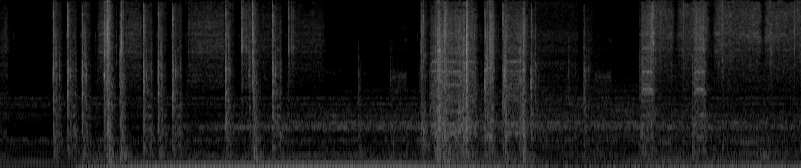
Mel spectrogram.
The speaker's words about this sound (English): I clicked the print icon on my computer and printed the report as sheet after sheet of paper spewed out of my printer in my office.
